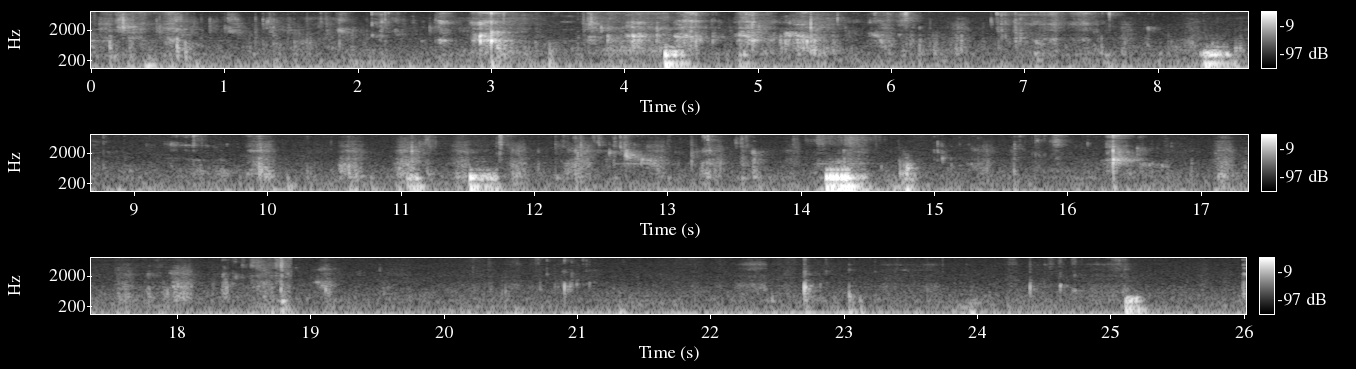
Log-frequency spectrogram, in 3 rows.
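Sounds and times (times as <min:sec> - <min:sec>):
chewing fruit: 0:00.0 - 0:26.0.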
